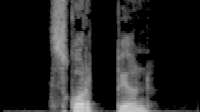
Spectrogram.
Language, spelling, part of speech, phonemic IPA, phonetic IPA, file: Estonian, skorpion, noun, /ˈskorpio̯n/, [ˈskorpio̯n], Et-skorpion.ogg
- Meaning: 1. scorpion (Scorpio) 2. scorpion (Scorpio): An arachnid, who kills its prey with its venomous sting in the end of its curved tail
